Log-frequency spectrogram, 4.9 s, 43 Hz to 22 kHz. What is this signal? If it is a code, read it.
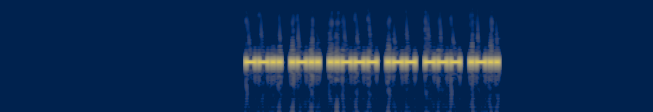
Morse code, heard as a keyed tone, about 48 wpm, 700 Hz. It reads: ZL2WOL
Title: DXCC-100 Call Signs - 6 Characters - 50wpm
